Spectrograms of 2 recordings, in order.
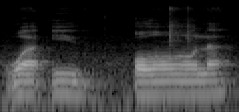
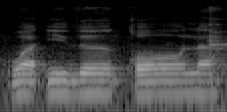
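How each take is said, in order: First: The consonant is held firmly without a bounce. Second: The consonant is released with an echoing bounce. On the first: The speaker calls it right. "Yang benar wa id qala" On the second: The speaker calls it wrong. "kesalahan yang sering terjadi wa id qala. Ini salah"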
